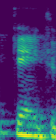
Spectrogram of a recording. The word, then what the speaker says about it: quente: que o queijo dígrafo querida Quitanda e quente todos são dígrafos porque eu não consegu consegui escutar o som do U tá bom guitarra guerra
